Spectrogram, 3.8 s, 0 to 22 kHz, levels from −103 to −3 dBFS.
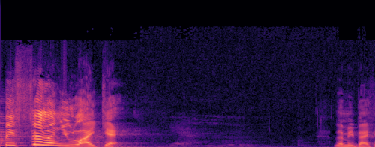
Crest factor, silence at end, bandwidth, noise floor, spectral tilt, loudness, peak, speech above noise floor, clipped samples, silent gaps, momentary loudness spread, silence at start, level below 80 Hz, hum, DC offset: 24 dB; 0.05 s; 16.5 kHz; -73 dBFS; -2.5 dB/octave; -26 LUFS; -6 dBFS; 46 dB; under 0.1%; none; 17 LU; 0 s; -82 dBFS; none; under 0.1%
